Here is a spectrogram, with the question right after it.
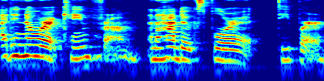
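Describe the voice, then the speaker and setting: In an American accent, a woman talks at a medium pitch with monotone, flat intonation. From Northern California. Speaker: Spanish coach. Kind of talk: casual chat.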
